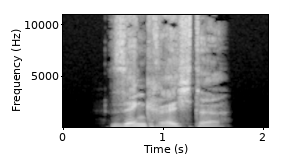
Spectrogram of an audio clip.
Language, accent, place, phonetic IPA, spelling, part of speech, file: German, Germany, Berlin, [ˈzɛŋkˌʁɛçtə], senkrechte, adjective, De-senkrechte.ogg
- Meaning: inflection of senkrecht: 1. strong/mixed nominative/accusative feminine singular 2. strong nominative/accusative plural 3. weak nominative all-gender singular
